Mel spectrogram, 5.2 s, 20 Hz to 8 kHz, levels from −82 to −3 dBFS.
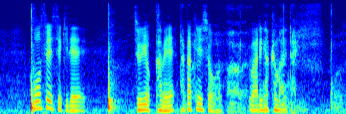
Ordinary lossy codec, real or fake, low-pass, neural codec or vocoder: none; fake; 7.2 kHz; vocoder, 44.1 kHz, 80 mel bands, Vocos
